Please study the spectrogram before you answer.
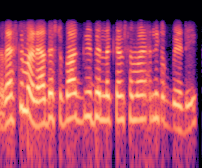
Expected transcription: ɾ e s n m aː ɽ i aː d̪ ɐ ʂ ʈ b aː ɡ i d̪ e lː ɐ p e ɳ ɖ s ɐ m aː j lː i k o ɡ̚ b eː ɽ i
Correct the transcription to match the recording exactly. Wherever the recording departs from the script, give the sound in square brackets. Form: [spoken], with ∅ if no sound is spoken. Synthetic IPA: ɾ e s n m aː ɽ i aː d̪ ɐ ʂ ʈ b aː ɡ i d̪ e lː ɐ [k] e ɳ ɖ s ɐ m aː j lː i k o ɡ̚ b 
